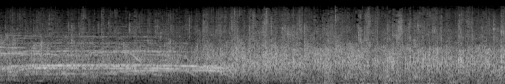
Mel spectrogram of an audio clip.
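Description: A show audience applauds a first-time guest, with dense, loud, steady clapping throughout and a few whoops and cheers mixed in during the first couple of seconds.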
